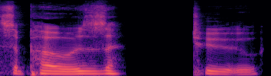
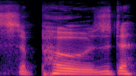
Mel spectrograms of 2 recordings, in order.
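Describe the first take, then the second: First: No 'd' sound is heard at the word's end. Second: A 'd' sound is heard at the word's end. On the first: The speaker calls it wrong. "not suppose to" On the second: The speaker calls it right. "with the ed"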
